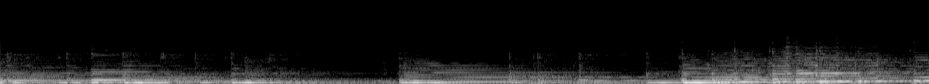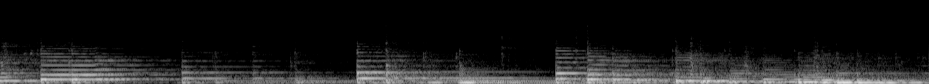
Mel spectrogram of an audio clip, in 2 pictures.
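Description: Jazz double bass plucked pizzicato together with guitar, playing a slow arrangement in phrases that swell and fall back every few seconds.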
